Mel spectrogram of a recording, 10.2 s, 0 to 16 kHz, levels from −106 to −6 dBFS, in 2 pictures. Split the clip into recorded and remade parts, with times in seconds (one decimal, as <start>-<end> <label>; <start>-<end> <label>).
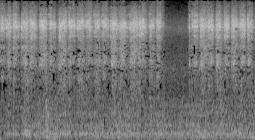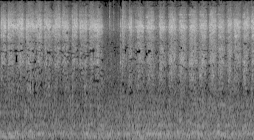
0.0-4.1 recorded; 4.1-5.4 remade; 5.4-6.0 recorded; 6.0-7.0 remade; 7.0-9.7 recorded; 9.7-10.2 remade

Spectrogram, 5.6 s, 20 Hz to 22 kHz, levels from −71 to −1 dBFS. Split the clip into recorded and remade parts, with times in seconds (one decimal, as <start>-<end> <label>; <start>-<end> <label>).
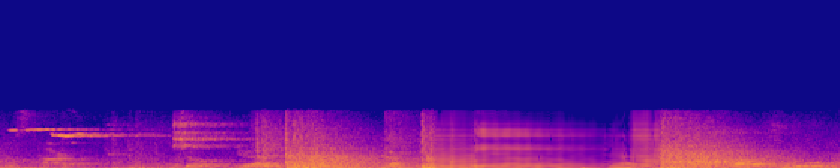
0.0-2.9 recorded; 2.9-4.4 remade; 4.4-5.6 recorded

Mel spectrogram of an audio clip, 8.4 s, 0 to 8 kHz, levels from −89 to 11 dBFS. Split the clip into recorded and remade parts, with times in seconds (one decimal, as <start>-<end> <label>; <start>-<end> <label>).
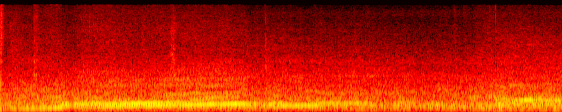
0.0-7.2 recorded; 7.2-7.7 remade; 7.7-8.4 recorded

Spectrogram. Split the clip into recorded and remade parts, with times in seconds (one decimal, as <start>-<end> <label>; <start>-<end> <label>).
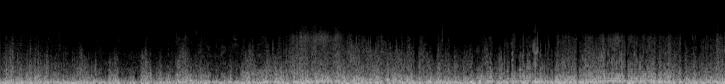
0.0-4.7 recorded; 4.7-5.4 remade; 5.4-6.0 recorded; 6.0-6.5 remade; 6.5-7.3 recorded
